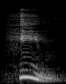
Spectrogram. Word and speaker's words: hymn: হিম, HYMN, last N লেটারটি silent, হিম, মানে স্তোত্র।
